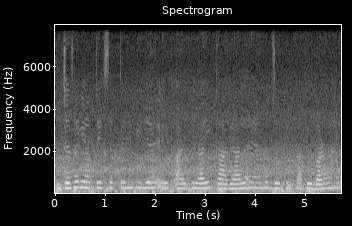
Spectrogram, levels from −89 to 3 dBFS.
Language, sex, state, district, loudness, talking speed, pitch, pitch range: Hindi, female, Bihar, Gaya, -15 LUFS, 180 wpm, 250 Hz, 220-260 Hz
